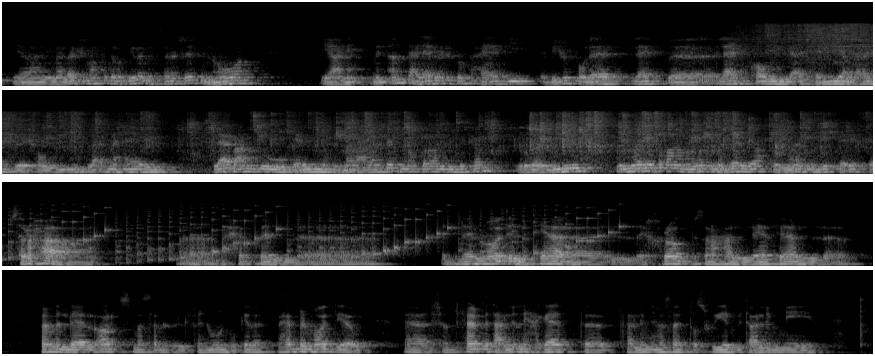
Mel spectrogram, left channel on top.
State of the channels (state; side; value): different; both; correlation 0.01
